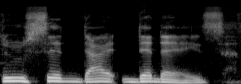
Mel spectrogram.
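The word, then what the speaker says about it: Thucydides: Uh, see, it's pronounced thusides. Thusidi.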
